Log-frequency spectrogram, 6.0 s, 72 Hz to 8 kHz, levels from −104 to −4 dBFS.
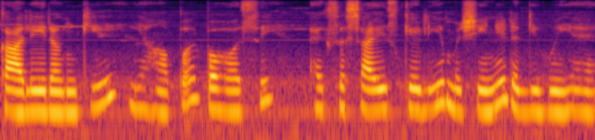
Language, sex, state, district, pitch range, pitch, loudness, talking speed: Hindi, male, Chhattisgarh, Raipur, 190-215 Hz, 200 Hz, -21 LUFS, 140 wpm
